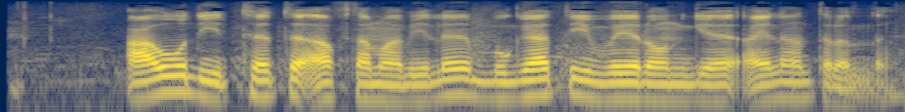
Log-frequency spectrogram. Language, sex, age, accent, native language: Uzbek, male, 18-24, Farg'ona, Uzbek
